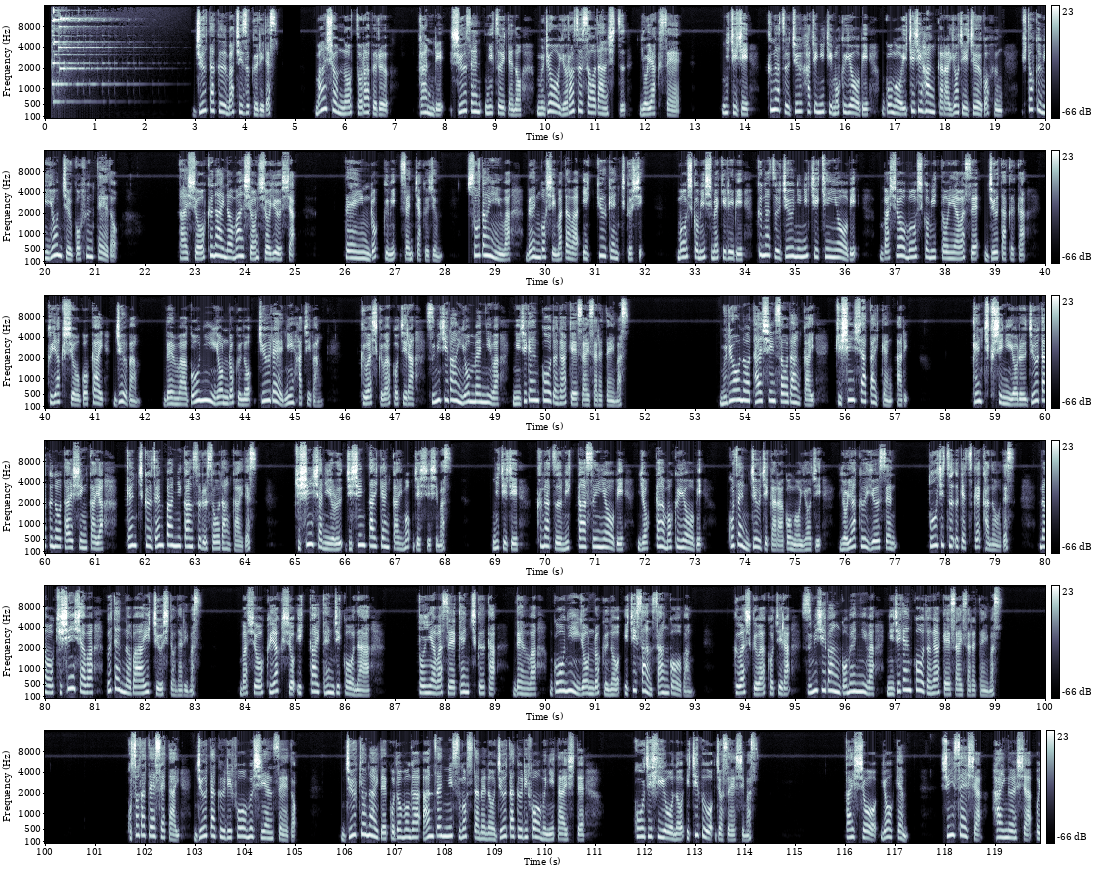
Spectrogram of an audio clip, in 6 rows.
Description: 広報「たいとう」令和7年8月20日号の音声読み上げデータです。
